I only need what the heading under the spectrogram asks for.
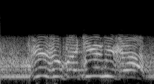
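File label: Russian enemy detected mood high, speech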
